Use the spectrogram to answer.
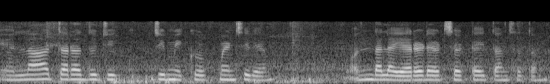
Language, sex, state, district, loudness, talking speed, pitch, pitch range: Kannada, female, Karnataka, Raichur, -16 LUFS, 100 wpm, 215 Hz, 205-225 Hz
